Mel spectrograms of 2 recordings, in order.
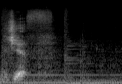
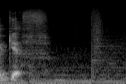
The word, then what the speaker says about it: GIF: file says it's pronounced GIF. I have always and always will refer to it as a GIF because it's not peanut butter and it's not spelled with a J.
